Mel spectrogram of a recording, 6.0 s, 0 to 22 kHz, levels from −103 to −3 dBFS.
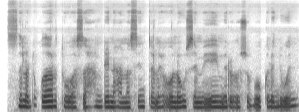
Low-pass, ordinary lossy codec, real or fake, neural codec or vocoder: none; none; real; none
